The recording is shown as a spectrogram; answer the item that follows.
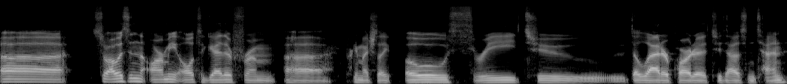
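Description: With hardly any pauses, a man in a plain, everyday voice speaks at a fairly slow pace, fairly low in pitch with ordinary pitch variation. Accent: American. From US Northeast (southern New Jersey). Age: 30s. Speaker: army veteran, lead generation business owner. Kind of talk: casual chat.

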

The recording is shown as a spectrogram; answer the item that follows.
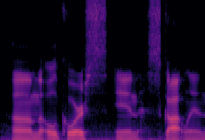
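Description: An American accent with ordinary pitch variation. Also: man. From US West Coast. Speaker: podcast co-host. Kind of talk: casual chat.

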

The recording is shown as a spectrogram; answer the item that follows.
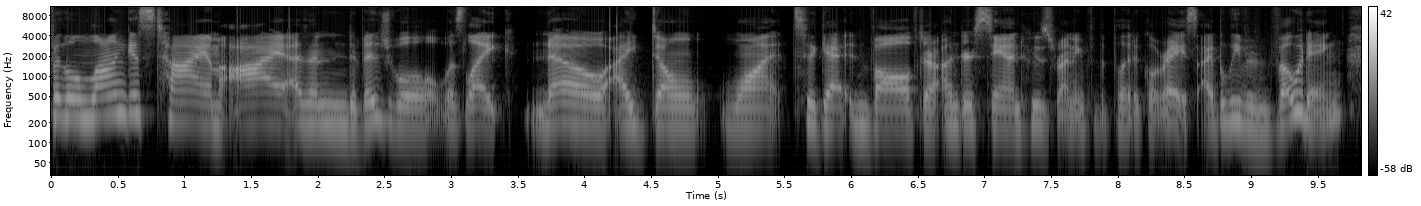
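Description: Talking at a moderate pace, a woman with an unremarkable speaking voice and fairly low pitch uses ordinary pitch variation. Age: 20s. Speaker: student podcast host. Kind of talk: casual chat.

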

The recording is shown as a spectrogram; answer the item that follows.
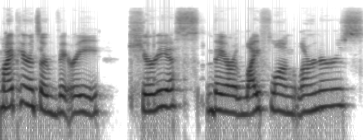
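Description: A woman speaks with an American accent in an ordinary speaking voice, her pitch fairly high and her intonation fairly even. The recording is very clean, with a silent background. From US Midwest (Michigan, then St. Louis area). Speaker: high school Bible teacher. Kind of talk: casual interview.

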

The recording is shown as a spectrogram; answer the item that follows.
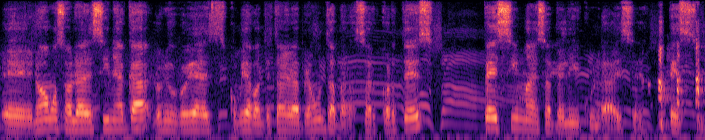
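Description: Over noticeable background noise, a man with a Rioplatense accent talks fairly quickly in a high voice with ordinary pitch variation. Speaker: football stream co-host. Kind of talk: casual chat. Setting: online group call.

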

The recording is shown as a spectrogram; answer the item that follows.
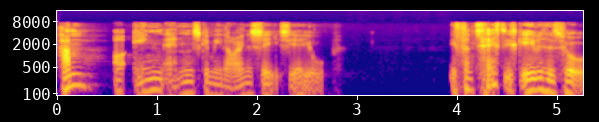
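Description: A man with a fairly low pitch talks at a fairly slow pace with long, frequent pauses. His pitch swings very widely. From Zealand, Denmark (Copenhagen area). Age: 60s. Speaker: pastor. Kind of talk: sermon. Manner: halting.

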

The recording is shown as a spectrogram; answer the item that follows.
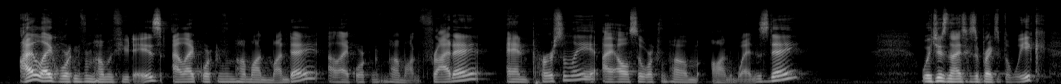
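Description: A man with an ordinary speaking voice and medium pitch talks at a fairly quick pace with lively intonation and big swings in loudness. The recording is very clean, with a silent background. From Toronto, Canada. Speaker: guest. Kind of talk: casual comedic chat.

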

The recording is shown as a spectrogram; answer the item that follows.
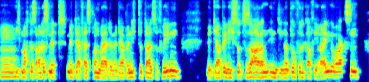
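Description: A man with a Saxony-Anhalt accent talks fairly quickly at a medium pitch. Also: fairly even intonation. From Saxony-Anhalt, eastern Germany. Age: 50s. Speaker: nature photographer. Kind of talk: interview.

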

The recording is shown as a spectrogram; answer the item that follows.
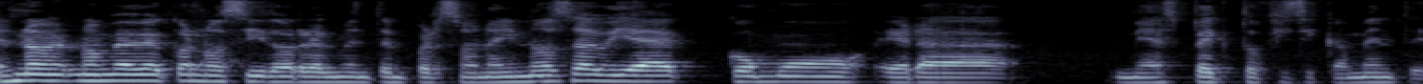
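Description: A man with a plain, everyday voice talks at a fairly high pitch and a fairly quick pace, keeping his intonation fairly even. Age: 20s. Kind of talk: casual interview. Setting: studio with small live audience.

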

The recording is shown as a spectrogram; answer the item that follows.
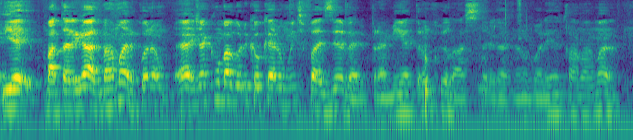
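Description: A man talks at a very fast pace with hardly any pauses and big swings in loudness. Audible room echo and noticeable background noise fill the recording. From Rio de Janeiro (Ilha do Governador, Nova Iguaçu). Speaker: podcast host. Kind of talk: casual chat.

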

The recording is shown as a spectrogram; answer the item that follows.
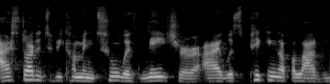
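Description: Speaking at a fairly quick pace with an American accent, the voice shows ordinary pitch variation. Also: woman. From US Northeast (Bronx, New York). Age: 40s. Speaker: real estate professional and Orisha priestess. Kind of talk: interview, personal testimony.

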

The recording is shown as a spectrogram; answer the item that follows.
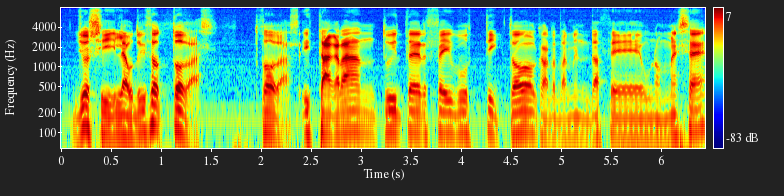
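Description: A man with a very deep, low pitch, ordinary pitch variation and a moderate pace. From Torre Pacheco, Murcia, Spain. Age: 30s. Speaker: mayoral candidate, politician. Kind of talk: radio interview.

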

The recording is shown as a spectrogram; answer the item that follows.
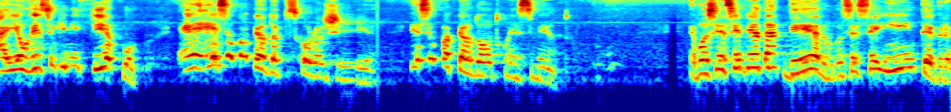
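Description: Speaking fairly slowly with vocal fry and a dark, mellow tone, the voice swings very widely in pitch. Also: woman. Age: 70s. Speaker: psychologist. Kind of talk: interview on quarantine mental health, live stream. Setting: live stream.

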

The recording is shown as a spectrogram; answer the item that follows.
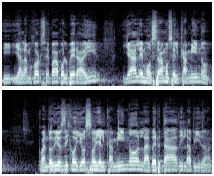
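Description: In a plain, everyday voice, a man with a fairly high pitch speaks at a fairly slow pace with fairly even intonation. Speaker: pastor. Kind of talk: sermon. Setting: church. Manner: fervent, pleading, slow, with pauses and repeated 'Señor'.

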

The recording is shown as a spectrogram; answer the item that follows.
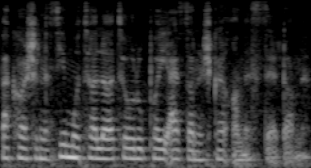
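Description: A woman with a Persian accent speaks in a fairly low pitch, her voice somewhat breathy. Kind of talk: scripted introduction read aloud in Persian.

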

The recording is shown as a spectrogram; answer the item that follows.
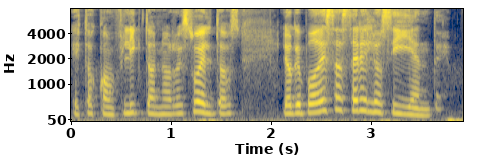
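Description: A woman with a Uruguayan accent is heard on a very clean recording against a silent background. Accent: Rioplatense Spanish (Uruguayan). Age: 20s. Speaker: podcast host, personal development coach. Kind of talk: instructional monologue.

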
